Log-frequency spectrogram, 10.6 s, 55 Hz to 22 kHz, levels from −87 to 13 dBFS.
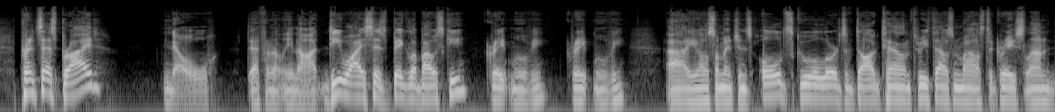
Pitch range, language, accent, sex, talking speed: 100-130 Hz, English, American, male, 150 wpm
